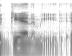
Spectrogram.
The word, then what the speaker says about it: Ganymede: And now on to Ganymede, and I did look up the pronunciation this time beforehand.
